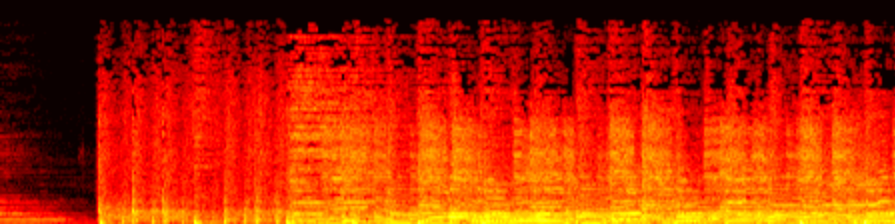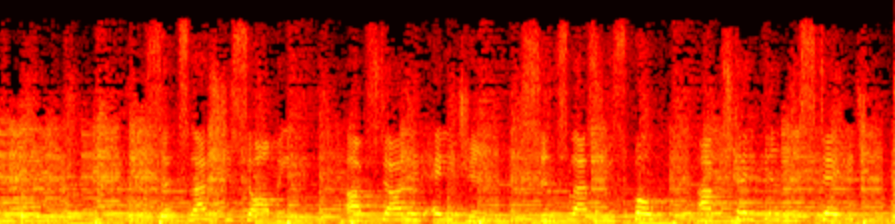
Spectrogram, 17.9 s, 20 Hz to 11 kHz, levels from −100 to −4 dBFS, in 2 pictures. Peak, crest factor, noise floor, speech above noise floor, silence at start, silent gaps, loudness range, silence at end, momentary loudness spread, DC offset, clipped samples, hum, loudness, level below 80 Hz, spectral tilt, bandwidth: -12 dBFS; 18 dB; -55 dBFS; 27 dB; 0 s; none; 4 LU; 0 s; 8 LU; under 0.1%; under 0.1%; none; -29 LUFS; -54 dBFS; -5.5 dB/octave; 10.5 kHz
